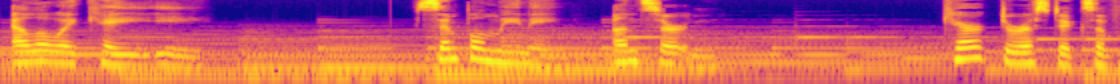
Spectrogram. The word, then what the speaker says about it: Loki: Pronunciation, Loake.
